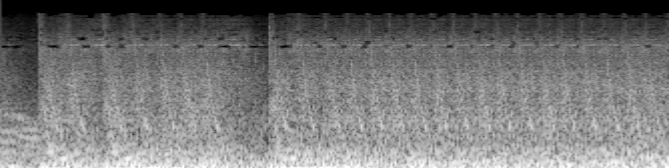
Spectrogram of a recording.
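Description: A plasma gun fires in rapid crackling bursts.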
